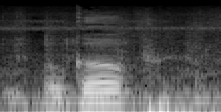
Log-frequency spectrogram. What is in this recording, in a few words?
"mouth", wahgi; lae unitech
